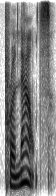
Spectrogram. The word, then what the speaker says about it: pronounce: in 21 which is pronounce the pro is changing to pra because it's not stressed pronounce pronounce ow is the vowel pronounce how do you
